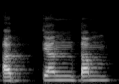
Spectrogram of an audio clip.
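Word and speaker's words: अत्यन्तम्: है आघात देना है और त्यंतम आधा जो न है उस पर भी हमको आघात देना है और उसके त के ऊपर जो अनुस्वार है उसका म में उच्चारण हमको करना है तो अत्यंतम अत्यंतम सुखमष्णुते सुख मष्णुते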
